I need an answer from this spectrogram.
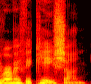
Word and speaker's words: ramification: Okay, pronunciation wise, we start with rum, which has a short a sound, and then followed by a short e sound, and then fi, which also has a short e sound, k, which has a diphthong at the end, a, and then shun.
